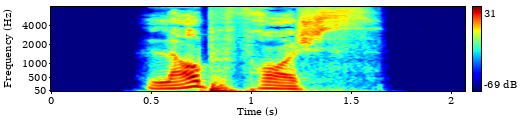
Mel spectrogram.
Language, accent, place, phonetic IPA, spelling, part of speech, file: German, Germany, Berlin, [ˈlaʊ̯pˌfʁɔʃs], Laubfroschs, noun, De-Laubfroschs.ogg
- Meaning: genitive of Laubfrosch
